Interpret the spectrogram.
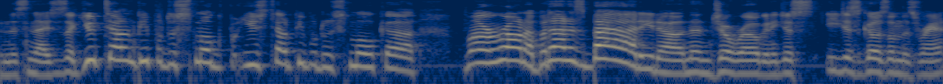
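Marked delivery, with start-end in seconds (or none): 0.6-5.1 bad put-on Brazilian accent, loud and high. Speaker retelling what a guy said to Joe Rogan, in a bad Brazilian accent. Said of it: "it was the accent that threw me off".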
